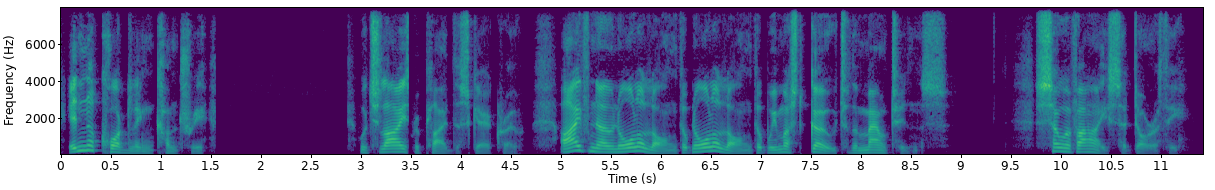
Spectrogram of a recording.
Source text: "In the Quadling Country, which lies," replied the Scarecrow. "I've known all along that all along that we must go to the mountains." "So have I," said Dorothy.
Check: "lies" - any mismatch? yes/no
no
